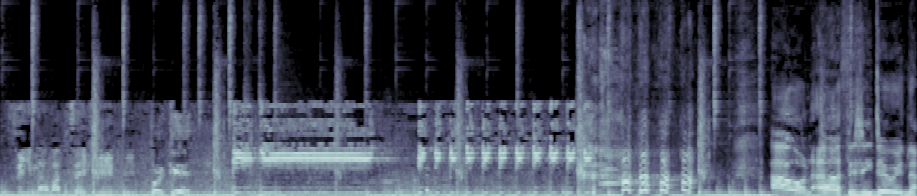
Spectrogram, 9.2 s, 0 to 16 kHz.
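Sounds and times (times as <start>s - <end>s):
speech: 0.1s - 2.7s, 6.2s - 9.1s
man vocally imitating a car horn: 2.3s - 6.1s
laughter and chuckling: 5.8s - 7.0s.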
